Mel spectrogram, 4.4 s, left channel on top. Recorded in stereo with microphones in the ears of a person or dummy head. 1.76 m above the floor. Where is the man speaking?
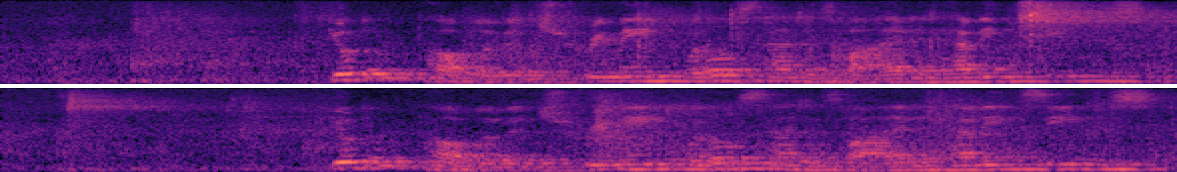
30° left (ahead or behind), 3.5 m.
